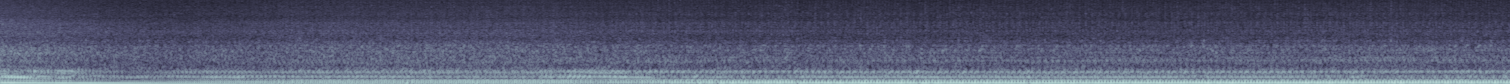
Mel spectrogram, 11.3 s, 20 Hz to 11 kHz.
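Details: Completely rebuilt MG Midget 1500 engine (~1978-79), bored 0.020 over, flat-top pistons, 270 cam, 9.5:1 compression, unmuffled run-test: loud four-cylinder settles from fast warm-up to steady even idle, no knocks or misses.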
